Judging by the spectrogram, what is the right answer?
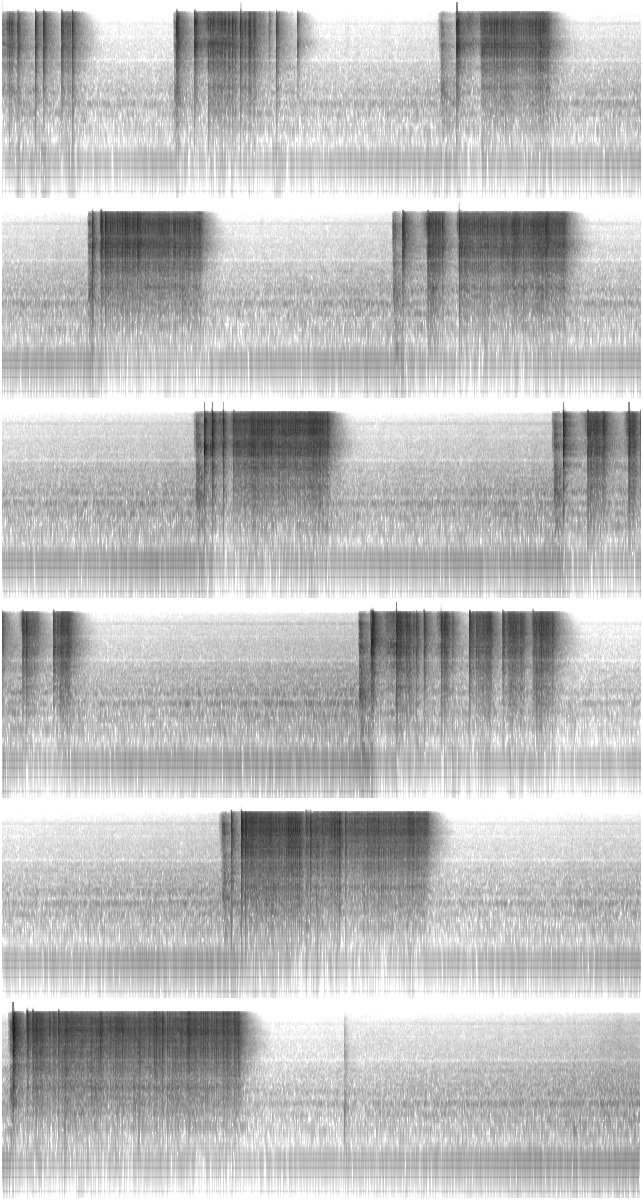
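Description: MIG welder laying weld on a steel wrench head in about ten short bursts of one to two seconds each, the arc crackling on each burst and stopping between them, to fill in the uneven top of the head.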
